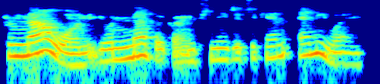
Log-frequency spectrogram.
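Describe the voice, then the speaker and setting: Lady doing an excitable eccentric factory boss guy from a storybook, swoops about loads, really punches his words. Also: mid-range voice, fairly quick, vocal fry, phone-quality sound. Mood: hearty. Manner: emphatic, excitable, commanding. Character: exuberant eccentric chocolate factory owner, grown man.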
